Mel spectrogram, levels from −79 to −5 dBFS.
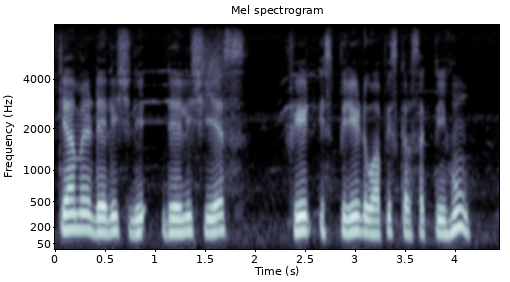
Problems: constant background noise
